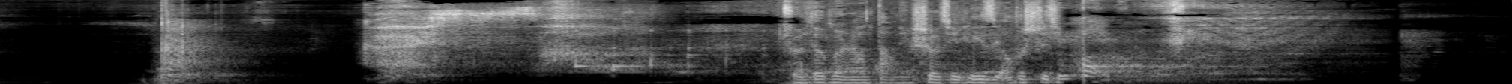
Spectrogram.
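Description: A young man speaks angrily and close.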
